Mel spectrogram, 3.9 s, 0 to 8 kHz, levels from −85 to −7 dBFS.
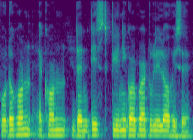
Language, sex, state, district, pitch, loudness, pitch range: Assamese, male, Assam, Sonitpur, 110 Hz, -17 LUFS, 110-115 Hz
